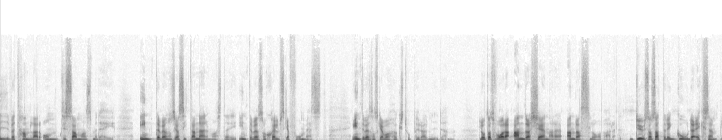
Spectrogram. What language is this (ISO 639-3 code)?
swe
